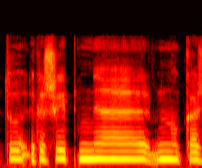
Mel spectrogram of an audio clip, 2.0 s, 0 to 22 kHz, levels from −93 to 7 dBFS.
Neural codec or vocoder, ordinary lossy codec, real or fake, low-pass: none; MP3, 96 kbps; real; 9.9 kHz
